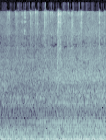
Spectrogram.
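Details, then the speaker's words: Lifted truck: deep rumble pulsing several times a second from under the truck at slower speeds; driveshaft implicated, lift kit has altered driveline angles. "Customer states we have a noise coming from under the vehicle at slower speeds."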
